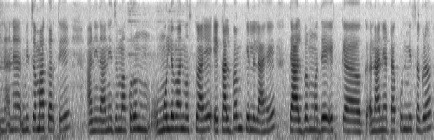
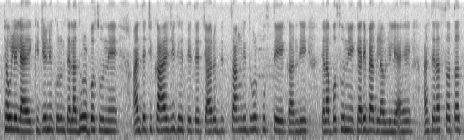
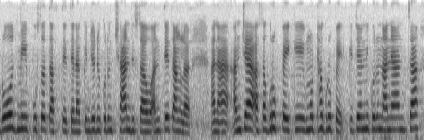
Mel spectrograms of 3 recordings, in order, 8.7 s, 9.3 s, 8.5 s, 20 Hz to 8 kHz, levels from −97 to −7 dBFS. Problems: none marked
